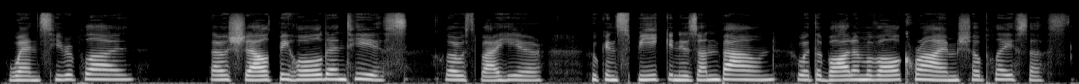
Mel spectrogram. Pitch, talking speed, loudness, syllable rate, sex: 210 Hz, 145 wpm, -16 LUFS, 4.1 syllables/s, female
